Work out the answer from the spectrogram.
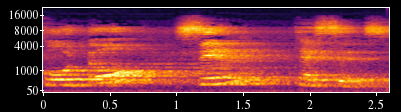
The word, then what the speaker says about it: photosynthesis: So firstly photo तो सब pronounce कर लेते हैं। तो first is photo, then your sin and last is thesis, ठीक है। Photosynthesis, right? So it's photosynthesis.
